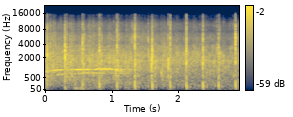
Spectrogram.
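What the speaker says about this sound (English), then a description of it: "Round of applause for people who are old school." Audience applause at a San Diego Comic-Con 2016 Tomb Raider panel: steady clapping from a crowd filling the room, heard at a moderate distance, with a few louder individual claps standing out above the wash.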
